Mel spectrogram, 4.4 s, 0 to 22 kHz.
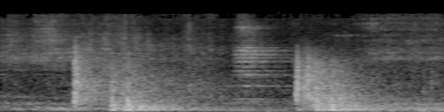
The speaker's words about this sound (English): It's not even 8 o'clock in the morning, and for the last 3 hours, we've heard the constant sound of artillery booms, of gunfire, some in the distance, some much closer by.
